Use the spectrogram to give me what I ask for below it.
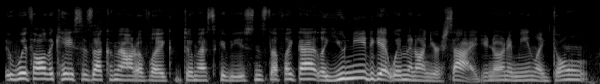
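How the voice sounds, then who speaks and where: A young woman speaks casually on a student sports panel. Her voice has a gravelly, creaky edge. She leans on fillers all the way through. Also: medium pitch, fast talker. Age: young adult. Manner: chatty, many fillers.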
